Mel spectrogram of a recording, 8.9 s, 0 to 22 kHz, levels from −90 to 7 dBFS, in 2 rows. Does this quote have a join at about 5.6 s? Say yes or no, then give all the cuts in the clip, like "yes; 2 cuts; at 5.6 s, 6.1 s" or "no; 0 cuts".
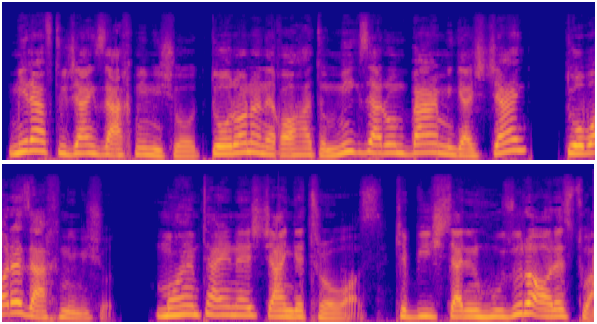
yes; 1 cut; at 5.6 s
